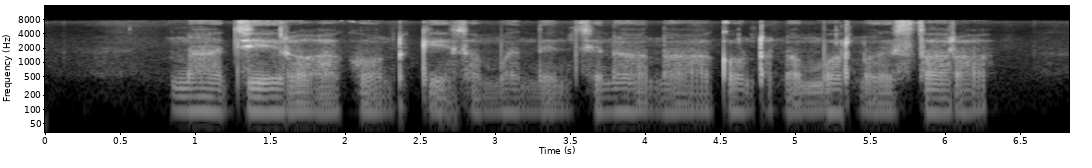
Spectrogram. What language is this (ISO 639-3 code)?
tel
